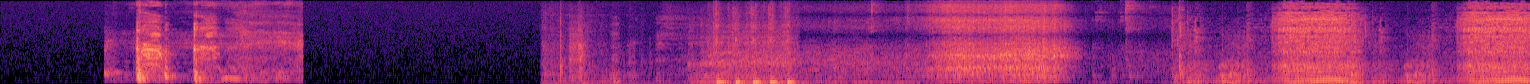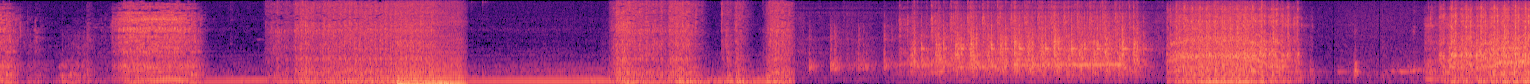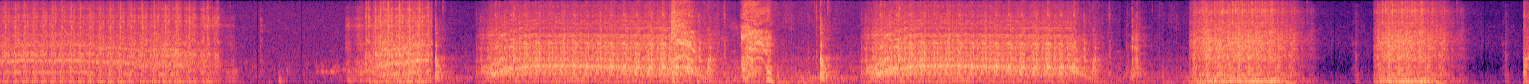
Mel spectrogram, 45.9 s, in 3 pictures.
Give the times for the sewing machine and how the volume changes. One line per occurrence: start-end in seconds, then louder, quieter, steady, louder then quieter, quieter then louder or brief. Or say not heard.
5.4-45.8 louder.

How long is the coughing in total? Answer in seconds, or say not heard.
4 s.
